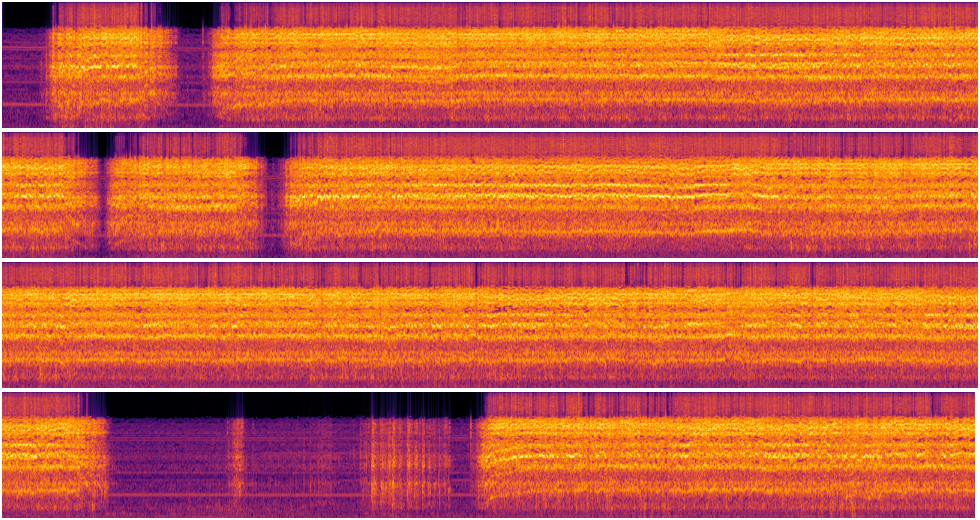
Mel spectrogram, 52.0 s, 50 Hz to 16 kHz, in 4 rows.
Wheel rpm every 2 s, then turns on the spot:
90, 100, 220, 230, 230, 220, 210, 150, 130, 210, 200, 210, 210, 230, 230, 230, 220, 230, 240, 220, 40, 0, 40, 220, 230, 220.
none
